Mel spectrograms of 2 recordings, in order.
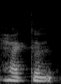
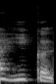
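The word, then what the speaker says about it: Haeckel: है, लेकिन इंपॉर्टेंट है हैक्कल या हीकल, जो भी प्रोनाउंस करें हम।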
